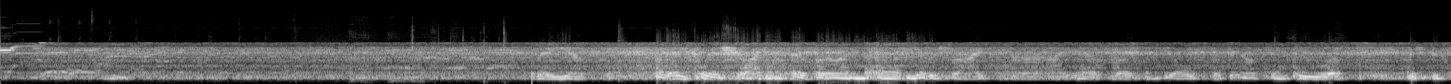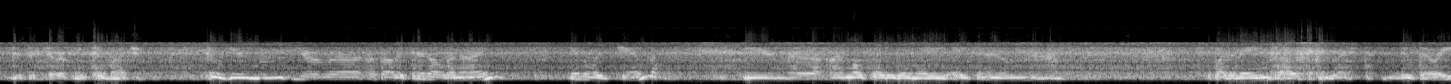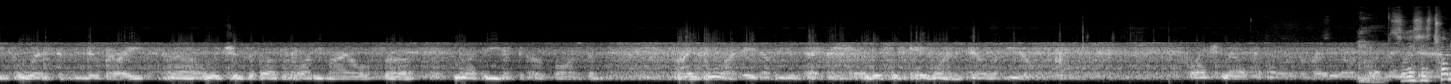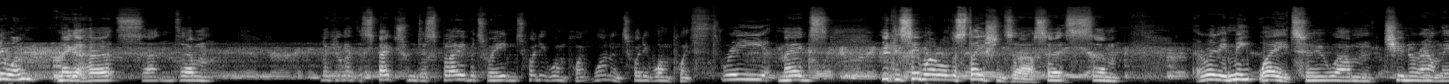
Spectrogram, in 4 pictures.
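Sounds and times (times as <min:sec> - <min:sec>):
radio band noise hiss: 0:00.0 - 0:58.0
thin radio voice talking: 0:00.0 - 0:58.0.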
